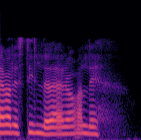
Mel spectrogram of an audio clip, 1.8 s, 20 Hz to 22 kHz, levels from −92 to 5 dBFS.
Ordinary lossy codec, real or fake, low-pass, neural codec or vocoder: AAC, 48 kbps; fake; 7.2 kHz; codec, 16 kHz, 2 kbps, FunCodec, trained on LibriTTS, 25 frames a second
